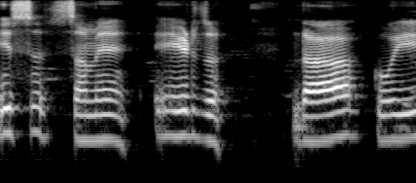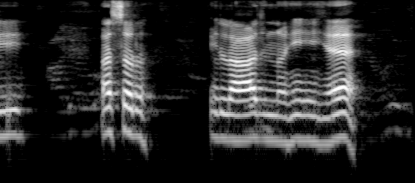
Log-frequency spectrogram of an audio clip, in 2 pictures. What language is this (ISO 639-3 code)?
pan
